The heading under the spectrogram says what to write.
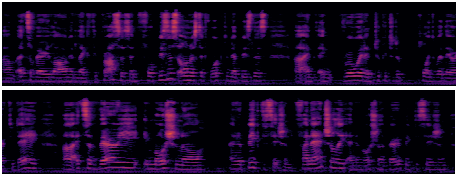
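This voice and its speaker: In an Austrian accent, a woman talks very fast with vocal fry, a very deep, low pitch and very wide pitch swings, and the room echo is audible. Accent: Austrian German accent, noticeable. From Austria, Vienna. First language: German. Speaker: business broker. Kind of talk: interview. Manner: many fillers and restarts.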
